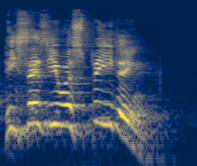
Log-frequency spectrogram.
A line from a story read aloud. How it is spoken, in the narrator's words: The old man yelled back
